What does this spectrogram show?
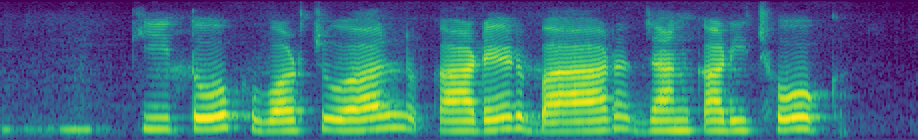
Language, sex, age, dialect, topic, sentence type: Magahi, female, 41-45, Northeastern/Surjapuri, banking, statement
